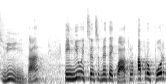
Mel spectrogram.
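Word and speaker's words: Wien: o físico alemão pessoal muito ser a pronúncia correta essa nós falamos vim tá em 1894 a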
